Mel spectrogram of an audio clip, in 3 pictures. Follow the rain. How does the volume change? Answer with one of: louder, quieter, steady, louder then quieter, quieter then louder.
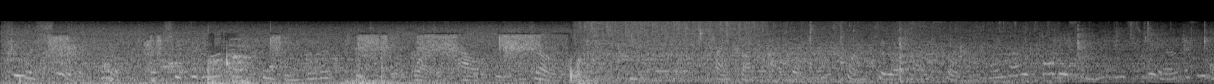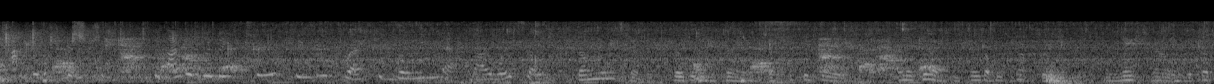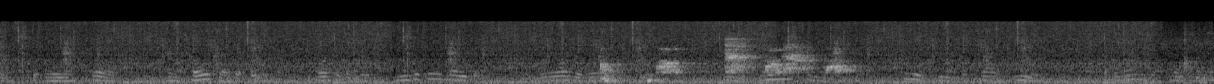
quieter.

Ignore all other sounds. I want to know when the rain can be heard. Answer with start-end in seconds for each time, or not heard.
0.0-36.3.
